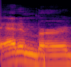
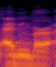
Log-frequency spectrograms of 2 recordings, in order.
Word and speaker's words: Edinburgh: pronounce Edinburgh. I used to say Edinburgh. I said Edinburgh until too. about an hour ago, and it's Edinburgh.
